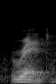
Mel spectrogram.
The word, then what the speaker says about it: read: what's the past tense read read okay just like the color it's spelt the same re ad but we pronounce it as red like the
